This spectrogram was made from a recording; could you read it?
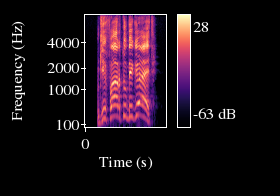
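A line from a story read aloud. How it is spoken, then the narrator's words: Shout. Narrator (Russian): крикнул он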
